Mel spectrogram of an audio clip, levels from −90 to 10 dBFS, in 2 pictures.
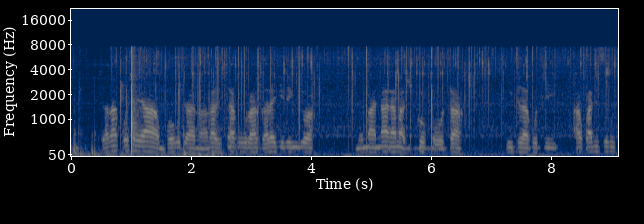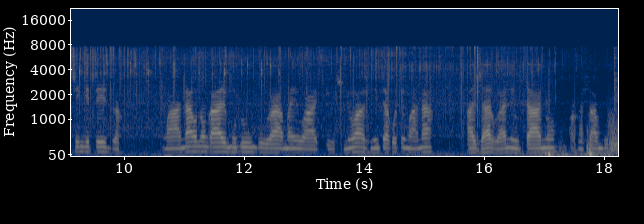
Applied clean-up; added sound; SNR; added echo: none; Frying (food); 2 dB; none.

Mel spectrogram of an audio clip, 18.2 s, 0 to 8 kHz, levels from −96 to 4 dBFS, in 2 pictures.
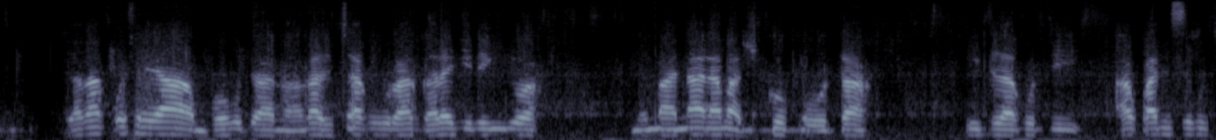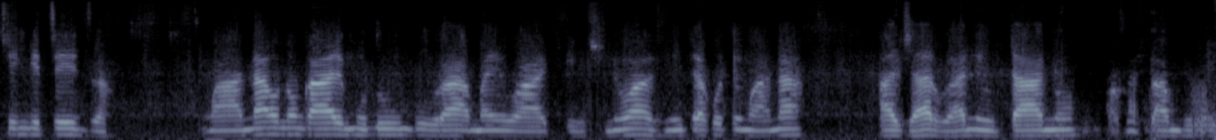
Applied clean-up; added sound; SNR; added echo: neural separator model SepFormer DNS4.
